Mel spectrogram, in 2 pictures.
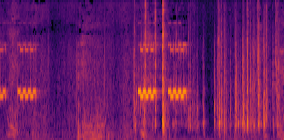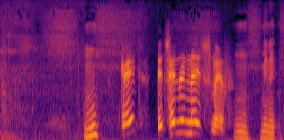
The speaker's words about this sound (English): Yep. Phone.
